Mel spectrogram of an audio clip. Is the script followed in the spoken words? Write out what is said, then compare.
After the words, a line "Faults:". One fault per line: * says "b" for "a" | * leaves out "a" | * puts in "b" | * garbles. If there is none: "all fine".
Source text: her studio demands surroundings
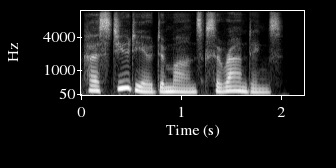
her studio demands surroundings
Faults:
all fine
